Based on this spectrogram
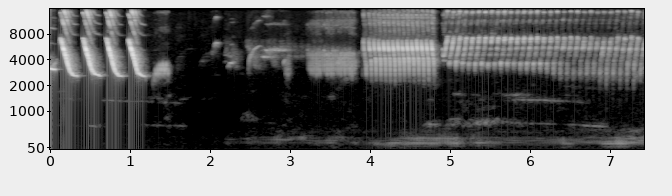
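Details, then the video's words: Canary singing a long-rolling training song for young birds. Four loud, high downslurred whistles open, then a pause with faint notes, then a dense buzzy trill and a finer, softer rapid rattle to the end. "Canary Singing Training, Kenari Gacor Ngerol Panjang,Pancingan Kenari Macet, Masteran Kenari Paud"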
